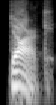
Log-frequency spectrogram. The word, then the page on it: dark: American English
